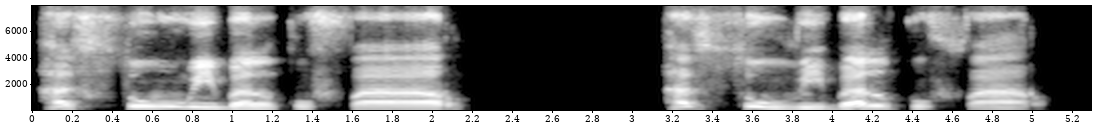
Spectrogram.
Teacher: Imam Hisham di situ membaca dengan mengidghamkan lam hal ke sa.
